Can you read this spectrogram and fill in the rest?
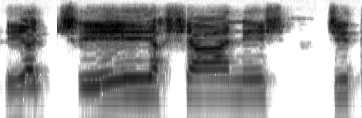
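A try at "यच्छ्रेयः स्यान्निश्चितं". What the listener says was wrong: और शिष्य यहाँ पे यत् श्रेयस्यान निश्चित नहीं है, निश्चितम। निश्चितम ब्रूहि, ये बड़ा इंपॉर्टेंट श्लोक है बच्चों, इसीलिए इसको बिल्कुल, इसका उच्चारण भी बिल्कुल आपको हृदयस्थ भी होना चाहिए और उच्चारण इसका बिल्कुल ठीक होना चाहिए।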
